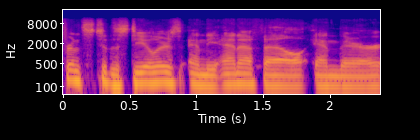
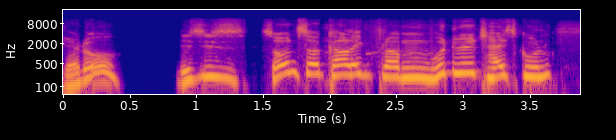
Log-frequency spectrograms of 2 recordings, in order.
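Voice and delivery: put-on Indian accent, voice pitched very high; 10 semitones higher than usual. Retelling a job call from a high school caller, imitating an Indian accent. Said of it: "And so that's what he sounded like".

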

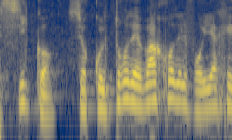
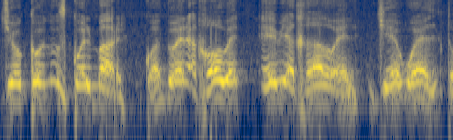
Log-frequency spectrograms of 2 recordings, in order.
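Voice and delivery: put-on very high, raspy, hoarse old catfish voice; 3 dB louder than usual. Narrator reading a fable, the catfish speaking to the young fish, hoarse voice. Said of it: "con su voz ronca".

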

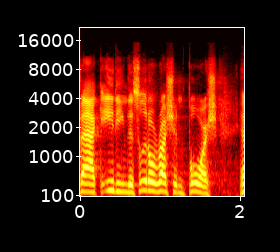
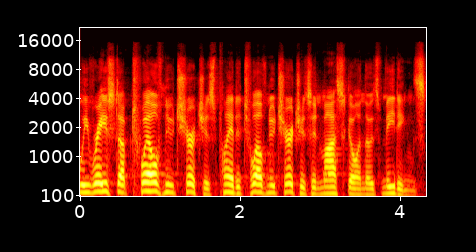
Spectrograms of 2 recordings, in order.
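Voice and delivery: ordinary talk, nothing marked

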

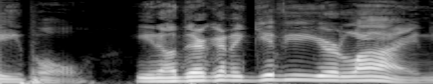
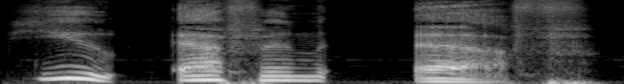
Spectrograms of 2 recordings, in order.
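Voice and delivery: quieter, scornful, disdainful put-on voice; 2 semitones higher, 7 dB quieter than usual. Retelling a classmate's insult about his outfit: imitating a disdainful classmate. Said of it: "the disdain dripped from her mouth".

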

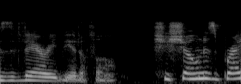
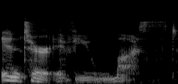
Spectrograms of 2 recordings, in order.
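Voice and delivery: slow, hushed, dreadful witch voice in a whisper; 5 semitones lower, 6 dB quieter than usual. Reading a fairy tale, the witch answers the princess at the door in a terrible voice. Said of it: "A terrible voice answered her".

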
